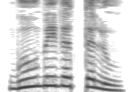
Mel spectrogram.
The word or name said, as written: ಗೂಬೆಗತ್ತಲು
